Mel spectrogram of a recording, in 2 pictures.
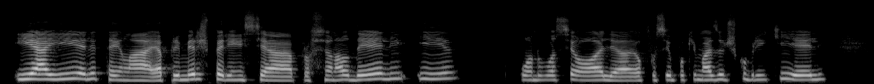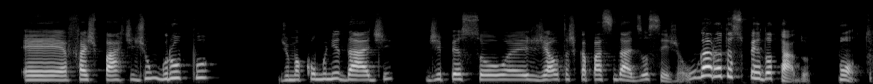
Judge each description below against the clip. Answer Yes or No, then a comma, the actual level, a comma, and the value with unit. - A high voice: Yes, high, 220 Hz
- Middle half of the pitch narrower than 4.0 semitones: Yes, average, 3.2 semitones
